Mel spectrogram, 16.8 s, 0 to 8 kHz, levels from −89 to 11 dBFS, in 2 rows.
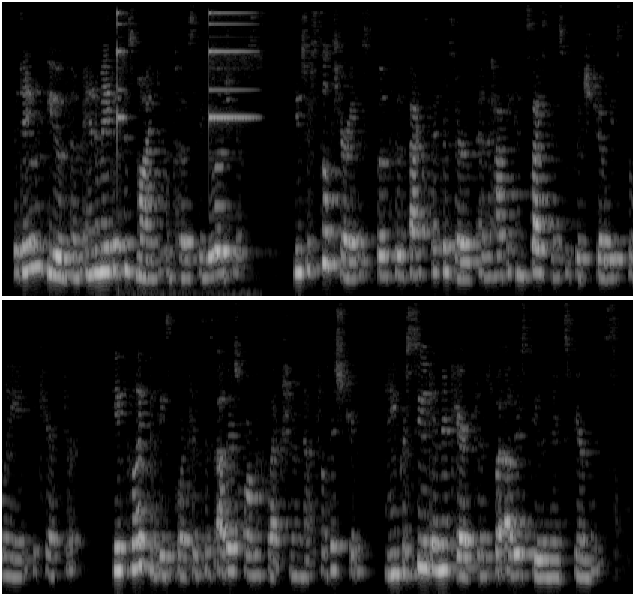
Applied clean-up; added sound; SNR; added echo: classical method WPE with log-MMSE.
